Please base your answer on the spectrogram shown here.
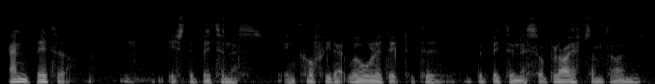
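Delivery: posh English butler, lingering over words; Grim. Pretend. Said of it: "particularly posh English".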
